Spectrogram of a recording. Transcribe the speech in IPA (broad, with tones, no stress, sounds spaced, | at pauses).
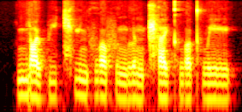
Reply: n̪ j ɑ˥˩ ʊ̯ p i˧˥ t͡ɕʰ y˥˧ n f w ɔ˥˧ f ʊ˥˧ ŋ l ɤ˥˩ ŋ ʈ͡ʂʰ a˥ ɪ̯ kʰ w ɔ˥ t̪ʰ w e˥ ɪ̯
